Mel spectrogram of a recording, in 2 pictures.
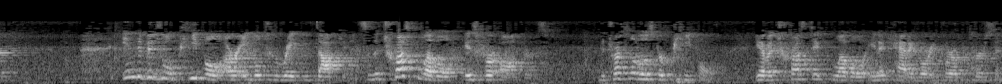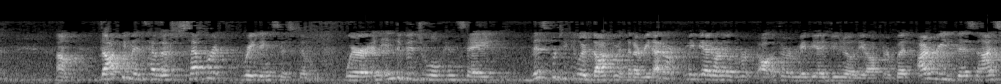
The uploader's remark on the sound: a talk they gave at the 2002 Mind States conference that was held in Jamaica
